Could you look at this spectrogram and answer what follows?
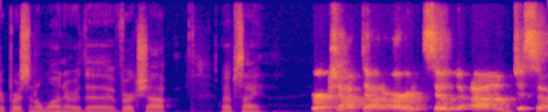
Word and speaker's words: VVrkshop: Is there a personal one or the VVrkshop website? VVrkshop.art. So just so everybody knows how that's spelled, it's a little tricky. It's VV. So the V's form a W, VVrkshop.art.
